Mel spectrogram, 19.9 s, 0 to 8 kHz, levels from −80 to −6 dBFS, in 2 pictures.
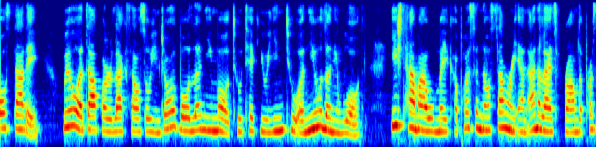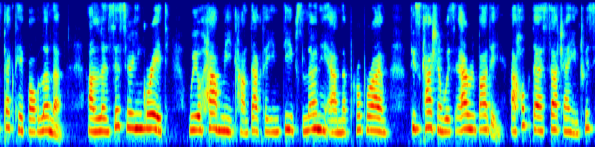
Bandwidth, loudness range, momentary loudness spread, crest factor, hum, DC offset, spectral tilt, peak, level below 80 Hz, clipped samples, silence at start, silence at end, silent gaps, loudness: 7.6 kHz; 2 LU; 10 LU; 16 dB; none; under 0.1%; -5 dB/octave; -2 dBFS; -64 dBFS; under 0.1%; 0 s; 0 s; none; -20 LUFS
